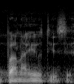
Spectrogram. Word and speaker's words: Panagiotis: Panagiotis. I pronounce better Panagiotis.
